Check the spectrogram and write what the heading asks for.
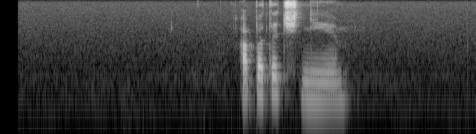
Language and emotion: Russian, neutral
